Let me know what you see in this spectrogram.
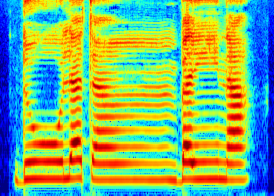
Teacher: قلب کا معنی ہے بدل دینا، تو ہم تنوین کو ہلکی می میں بدل کے اور غنہ کے ساتھ یہ حکم کو ادا کریں گے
